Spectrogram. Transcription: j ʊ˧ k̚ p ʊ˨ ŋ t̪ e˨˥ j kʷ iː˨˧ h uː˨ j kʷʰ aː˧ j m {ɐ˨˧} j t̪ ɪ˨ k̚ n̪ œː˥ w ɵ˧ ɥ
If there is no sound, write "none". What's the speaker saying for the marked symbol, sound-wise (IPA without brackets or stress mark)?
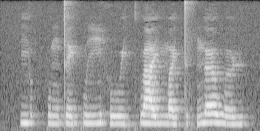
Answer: ɐ˨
